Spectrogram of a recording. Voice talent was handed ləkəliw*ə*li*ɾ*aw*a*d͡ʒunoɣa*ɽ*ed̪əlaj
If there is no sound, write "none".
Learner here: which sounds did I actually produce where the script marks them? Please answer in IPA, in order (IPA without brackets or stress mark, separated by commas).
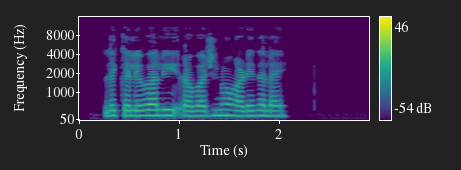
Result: ɑ, ɾ, ɑ, ɽ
